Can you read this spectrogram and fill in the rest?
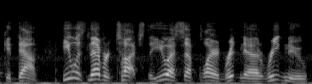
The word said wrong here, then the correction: Rideau: I can't pronounce his name well. – Rideau. – Thank you, Rideau. He drove in.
